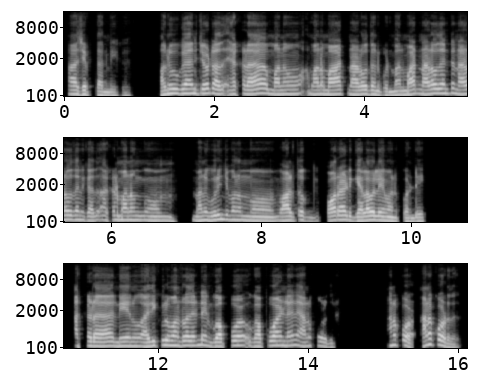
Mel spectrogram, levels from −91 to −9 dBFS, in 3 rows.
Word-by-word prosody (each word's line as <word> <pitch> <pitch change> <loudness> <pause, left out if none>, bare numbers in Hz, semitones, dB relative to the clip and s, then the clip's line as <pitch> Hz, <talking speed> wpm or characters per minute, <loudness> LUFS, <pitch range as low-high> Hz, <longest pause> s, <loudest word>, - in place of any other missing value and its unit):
ఆ! - - +1
చెప్తాను 145 -4 -2
మీకు. 120 -1 -14 0.5
'అనువుగాని 195 +3 +2
చోట' 200 +2 +2
అది 175 - 0
ఎక్కడా 175 0 +1 0.3
మనం 170 +1 0 0.3
మన 170 0 +1
మాట 170 +1 +3
నడవదనుకోండి, 160 -5 0
మన 150 - -2
మాట 175 +3 +2
నడవదంటే 195 +3 +2
నడవదని 185 0 +1
కాదు, 160 +2 -2
అక్కడ 180 +1 -5
మనం 175 0 0
గ్ - - -4 0.7
మన 160 +1 0
గురించి 195 +2 0
మనము 170 -3 -1 0.4
వాళ్ళతో 165 +2 +1
గ్ - - -14 0.2
పోరాడి 180 +1 +3
గెలవలేవనుకోండి, 155 -5 +1 0.8
అక్కడ 180 +1 -1 0.3
నేను 175 0 +2 0.2
'అధికులవనరాదంటే,' 195 +2 +2
నేను 185 -5 -4
గొప్పవ 165 +4 +1 0.2
గొప్పవాడినని 195 +4 +1
అనకూడదు. 170 -4 -6 0.8
అనకూడ 210 -1 0 0.2
అనకూడదు. 205 - +1
175 Hz, 130 wpm, -22 LUFS, 165-195 Hz, 0.8 s, మాట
